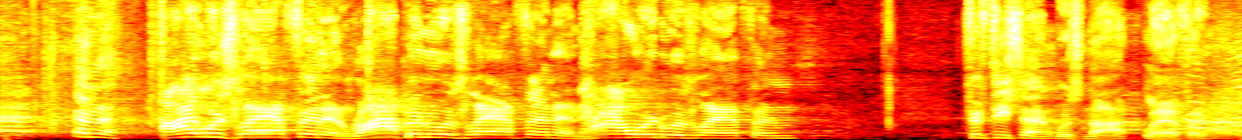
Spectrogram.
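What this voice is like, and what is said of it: Usual voice. Nothing is said of it.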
